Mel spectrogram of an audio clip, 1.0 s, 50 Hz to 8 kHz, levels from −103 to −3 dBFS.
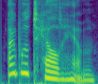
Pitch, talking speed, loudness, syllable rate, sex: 200 Hz, 245 wpm, -16 LUFS, 4.8 syllables/s, female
